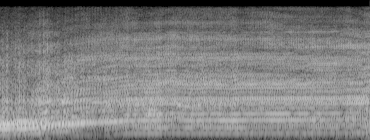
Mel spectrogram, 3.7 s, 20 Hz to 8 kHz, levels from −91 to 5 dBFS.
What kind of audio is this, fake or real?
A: real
